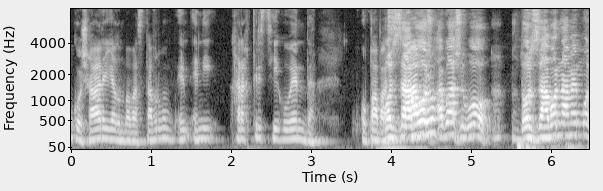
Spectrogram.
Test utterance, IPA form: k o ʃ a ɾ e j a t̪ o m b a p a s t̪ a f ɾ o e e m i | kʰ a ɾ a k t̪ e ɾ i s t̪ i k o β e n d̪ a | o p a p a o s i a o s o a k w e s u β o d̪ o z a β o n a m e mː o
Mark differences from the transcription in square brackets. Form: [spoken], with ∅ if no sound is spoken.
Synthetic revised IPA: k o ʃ a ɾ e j a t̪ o m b a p a s t̪ a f ɾ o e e [n] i | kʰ a ɾ a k t̪ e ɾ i s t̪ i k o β e n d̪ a | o p a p a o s [a] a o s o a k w [a] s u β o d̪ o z a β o n a m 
